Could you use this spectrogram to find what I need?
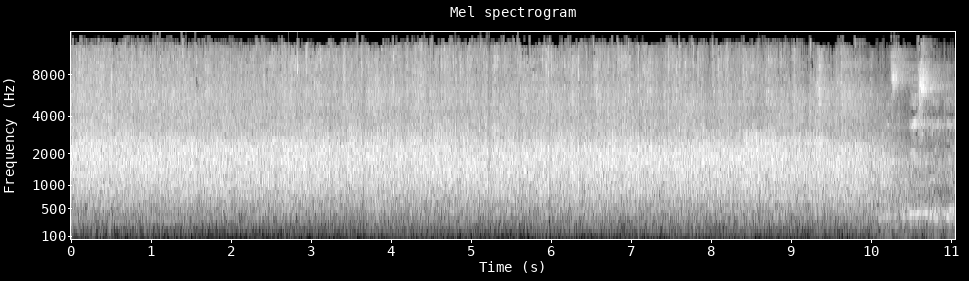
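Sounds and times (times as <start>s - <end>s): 
audience applause: 0.0s - 10.9s.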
